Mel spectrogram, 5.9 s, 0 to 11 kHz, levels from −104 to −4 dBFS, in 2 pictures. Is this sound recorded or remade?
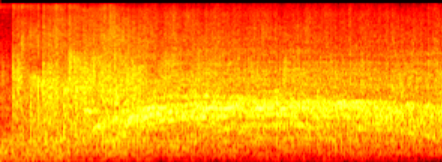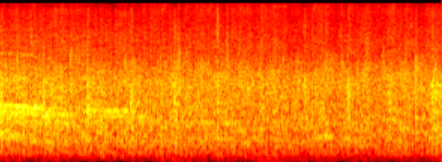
remade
